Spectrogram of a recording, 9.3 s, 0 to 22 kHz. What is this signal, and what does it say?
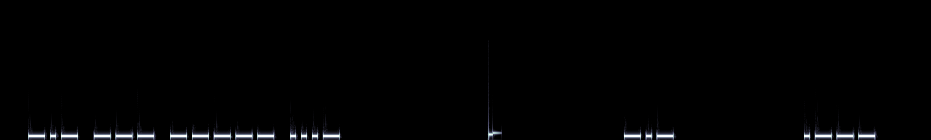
Morse code, heard as a keyed tone, about 22 wpm, spaced as for 13 wpm, 700 Hz. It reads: KO0V KJ
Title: USA Call Signs - 8x Character Spacing - 22wpm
